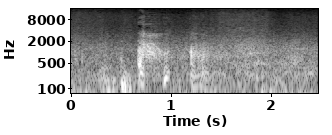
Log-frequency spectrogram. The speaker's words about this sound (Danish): Nu kommer vinden. Den kommer lige akkurat på tværs.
